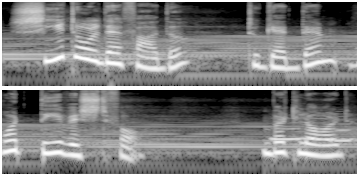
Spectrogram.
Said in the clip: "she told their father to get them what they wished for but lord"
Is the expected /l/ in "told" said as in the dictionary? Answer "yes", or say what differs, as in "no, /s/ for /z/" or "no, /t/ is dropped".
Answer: yes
